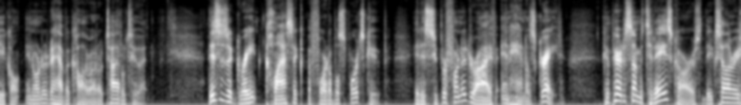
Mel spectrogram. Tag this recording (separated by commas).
Speech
